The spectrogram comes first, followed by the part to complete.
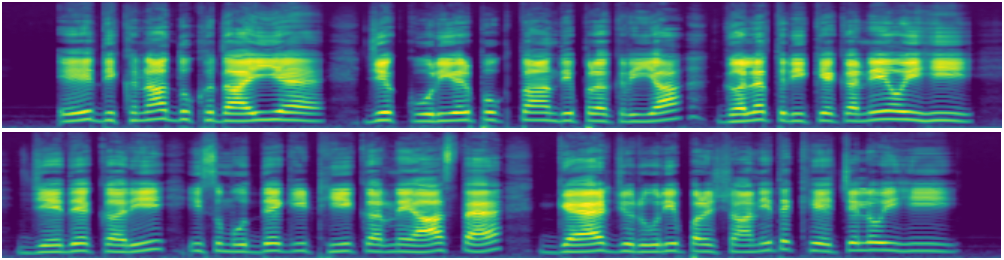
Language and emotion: Dogri, sad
